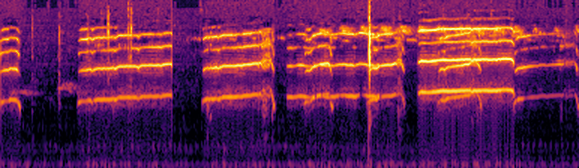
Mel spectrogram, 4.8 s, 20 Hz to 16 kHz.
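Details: Peregrine falcon at the nest in the evening of 23 May 2021, the male attending to the females; loud nasal wailing notes, each held about a second and slightly rising, repeat with brief gaps, rich in overtones.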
